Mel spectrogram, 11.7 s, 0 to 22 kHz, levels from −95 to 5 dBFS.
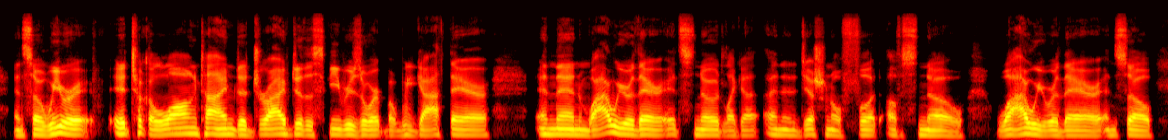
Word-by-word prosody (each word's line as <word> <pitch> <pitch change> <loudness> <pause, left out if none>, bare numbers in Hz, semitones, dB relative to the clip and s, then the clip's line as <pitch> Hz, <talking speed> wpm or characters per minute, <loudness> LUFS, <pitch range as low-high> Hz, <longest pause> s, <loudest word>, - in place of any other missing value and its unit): and 100 - -5
so, 110 +1 +2
we 125 +8 +4
were 115 -4 +5 0.3
it 125 -2 +3
took 150 - -3
a - - +2
long 125 +4 +4
time 120 -1 +3
to 110 -1 +2
drive 115 +4 +2
to 120 - +1
the 105 - -3
ski 115 +3 -5
resort, 110 -1 0
but 95 -2 -8
we 105 -2 -8
got 100 - -1
there, 105 -2 0 0.5
and 120 0 -2
then 110 -2 +2
while 110 +9 +2
we 140 -5 +2
were 120 -2 +3
there, 110 -2 +2
it 115 +1 -6
snowed 110 -2 -2
like 95 +1 -7
a 100 0 -6
an 115 -3 -5
additional 105 -1 -4
foot 105 +6 -4
of 105 - -7
snow 100 -5 -3 0.3
while 115 +5 +3
we 115 -4 +1
were 105 0 0
there 100 -1 0
and, 105 -1 -7
so, 100 -2 0
110 Hz, 205 wpm, -23 LUFS, 100-115 Hz, 0.5 s, were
